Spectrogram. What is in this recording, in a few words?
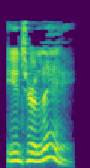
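"interlay", English, British English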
